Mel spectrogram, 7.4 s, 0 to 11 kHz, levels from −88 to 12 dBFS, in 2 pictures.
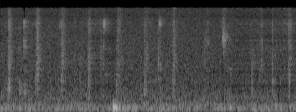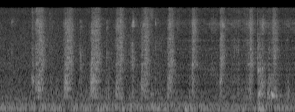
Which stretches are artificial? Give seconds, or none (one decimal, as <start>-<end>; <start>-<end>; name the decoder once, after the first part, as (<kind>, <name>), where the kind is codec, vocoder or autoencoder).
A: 1.1-1.5 (codec, SNAC); 2.9-3.7; 5.9-7.4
